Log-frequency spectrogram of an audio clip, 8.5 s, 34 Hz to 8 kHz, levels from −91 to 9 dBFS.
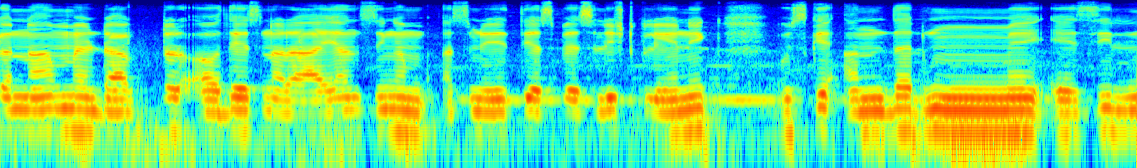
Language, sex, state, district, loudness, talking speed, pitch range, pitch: Hindi, male, Bihar, Kaimur, -16 LUFS, 105 wpm, 105-115 Hz, 110 Hz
